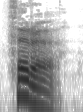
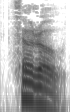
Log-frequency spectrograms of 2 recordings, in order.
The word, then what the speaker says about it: thorough: Nhớ là R-O-U-G-H trong thorough đọc là thorough theo giọng Anh, thorough theo giọng Mỹ.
